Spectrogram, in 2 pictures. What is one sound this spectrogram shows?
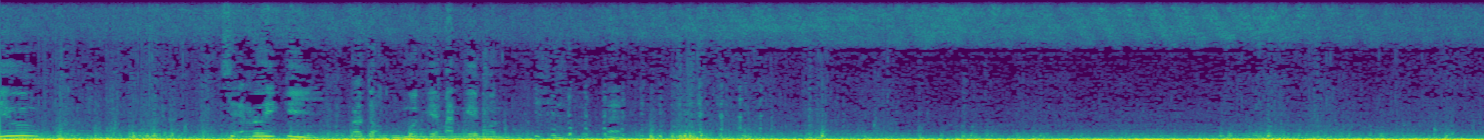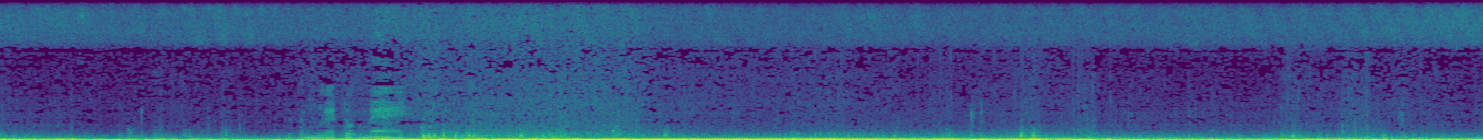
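A vehicle engine rumbles steadily as it drives along a road.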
